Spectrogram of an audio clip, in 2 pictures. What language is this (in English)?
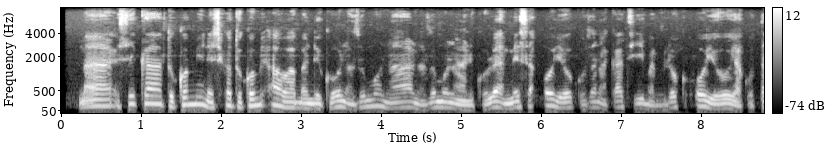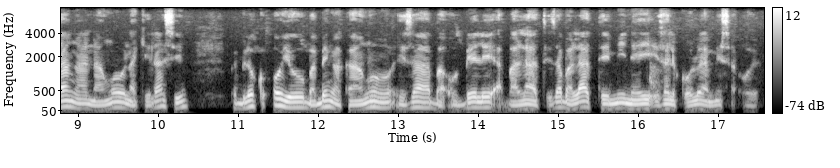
Lingala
